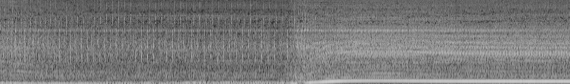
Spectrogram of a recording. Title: Стук гидрокомпенсаторов не зависит от давления масла.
